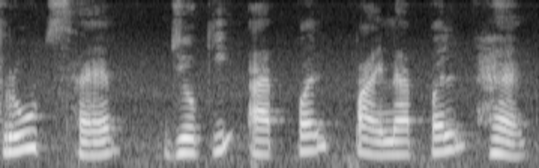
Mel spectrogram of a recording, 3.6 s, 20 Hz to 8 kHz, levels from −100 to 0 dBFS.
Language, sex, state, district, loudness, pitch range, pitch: Hindi, female, Telangana, Hyderabad, -19 LUFS, 195-235 Hz, 210 Hz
